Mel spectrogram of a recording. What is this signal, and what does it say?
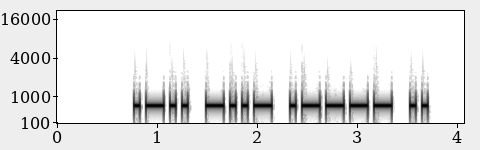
Morse code, heard as a keyed tone, about 20 wpm, 700 Hz. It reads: LX1I
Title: DXCC-100 Call Signs - 4 Characters - 20wpm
